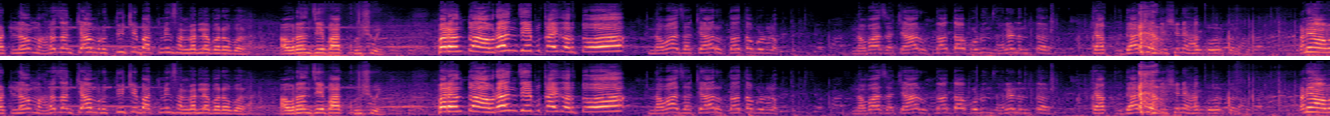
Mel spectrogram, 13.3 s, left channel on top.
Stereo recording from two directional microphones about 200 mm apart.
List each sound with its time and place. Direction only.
0.0 s a man's voice: 5° right (ahead or behind); by 7.8 s 10° left (ahead or behind)
8.5 s speech: 35° left (ahead or behind)
10.9 s speech: 35° left (ahead or behind)
11.3 s a woman's voice: 40° right (ahead or behind)
11.6 s a woman's voice: 20° left (ahead or behind)
13.0 s a man's voice: 5° left (ahead or behind)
